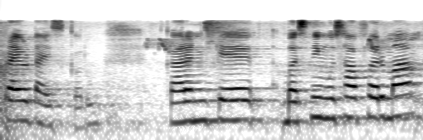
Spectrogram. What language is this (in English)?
Gujarati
